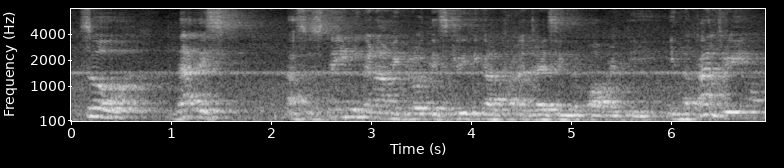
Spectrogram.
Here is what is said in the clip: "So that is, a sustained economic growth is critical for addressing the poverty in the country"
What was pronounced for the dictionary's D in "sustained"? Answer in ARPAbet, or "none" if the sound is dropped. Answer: none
